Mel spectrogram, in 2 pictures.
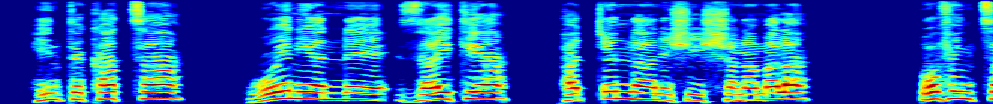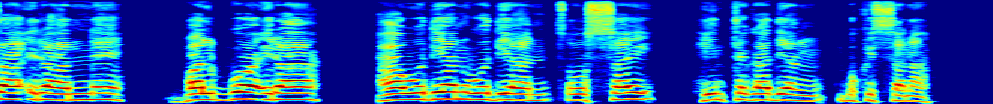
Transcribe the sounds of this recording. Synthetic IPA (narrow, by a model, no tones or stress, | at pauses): hɪnt̪ːɛkɐt͡sːaː | wɔjnɪjaːnːɛzɐjt̪ɪjaː | pɐt͡ʃʼːɛnːaːnɛʃiːʃːɐnɐmɐlɐ | ɔfɪnt͡sːaːʔɪɾaːnːɛ | bɐlɡʊwaːɪɾaː | aːwɔd̪ɪjaːnwɔd̪ɪjaːnt͡sʼo̞ːsːɐj | hɪnt̪ːɛɡɐd̪ɪjanbʊkɪsːɐnɐ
